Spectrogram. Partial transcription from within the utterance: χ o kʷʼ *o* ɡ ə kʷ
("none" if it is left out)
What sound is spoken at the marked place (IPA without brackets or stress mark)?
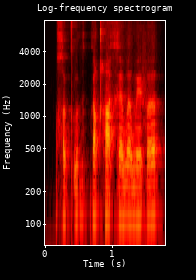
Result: ɤ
